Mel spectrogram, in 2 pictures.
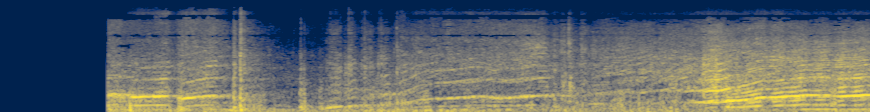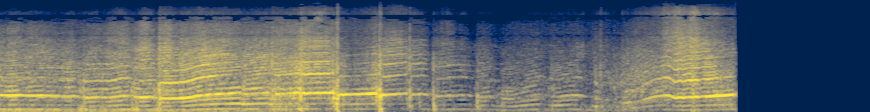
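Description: Drift car engine revving hard, its pitch swinging up and down over and over as the car slides, with tyres squealing. The sound cuts in suddenly about a second in and grows louder partway through as the car comes closer.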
